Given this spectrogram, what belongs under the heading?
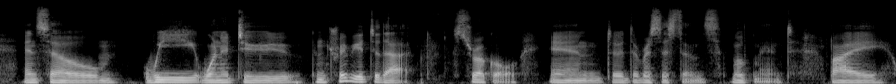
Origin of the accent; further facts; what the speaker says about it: Guatemala City, Guatemala Department, Guatemala; I come from Guatemala. I was born in Guatemala City, but right now I'm living in a different area that's closer to Antigua Guatemala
